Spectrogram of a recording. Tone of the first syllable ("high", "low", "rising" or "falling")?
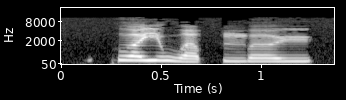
high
